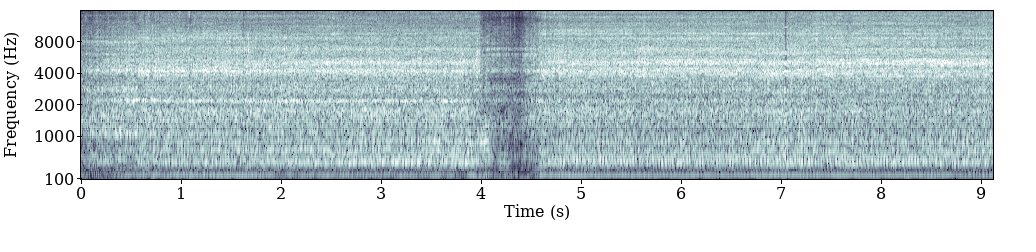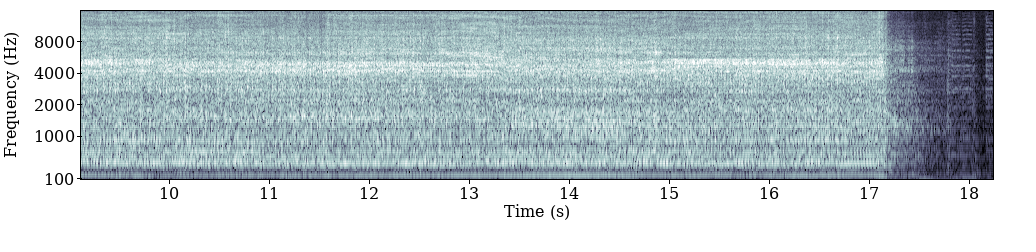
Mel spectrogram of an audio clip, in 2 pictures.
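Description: Countertop blender motor running at a steady speed, puréeing soaked sea moss gel with spiced liquid into a smooth drink. It winds down and picks up again about four seconds in, and cuts off about a second before the end.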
